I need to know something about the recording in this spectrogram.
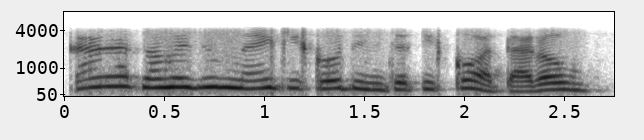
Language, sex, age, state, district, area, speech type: Nepali, female, 30-45, West Bengal, Kalimpong, rural, conversation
